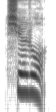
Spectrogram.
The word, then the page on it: 削弱: xuē ruò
